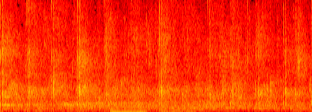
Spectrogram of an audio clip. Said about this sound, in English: Should we give a round of applause?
